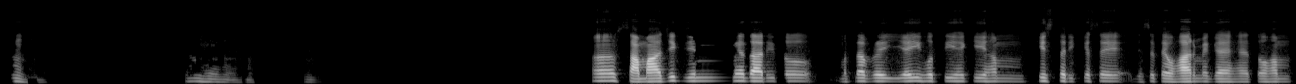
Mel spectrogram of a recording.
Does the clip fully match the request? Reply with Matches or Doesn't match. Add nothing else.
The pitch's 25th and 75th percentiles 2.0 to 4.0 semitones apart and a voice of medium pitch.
Matches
